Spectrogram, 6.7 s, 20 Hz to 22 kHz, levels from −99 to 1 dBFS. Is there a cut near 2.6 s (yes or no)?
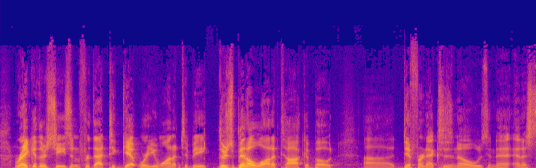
yes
